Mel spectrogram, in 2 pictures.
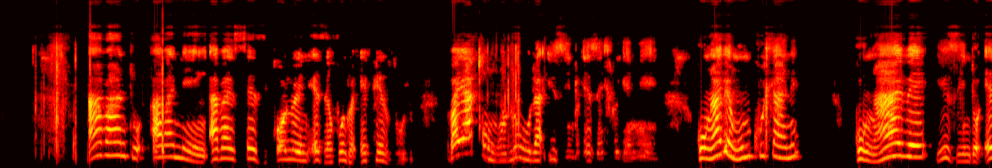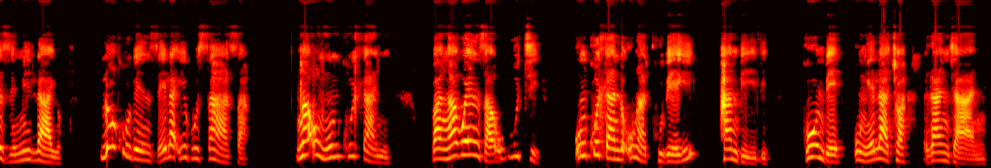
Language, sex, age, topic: North Ndebele, female, 50+, health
